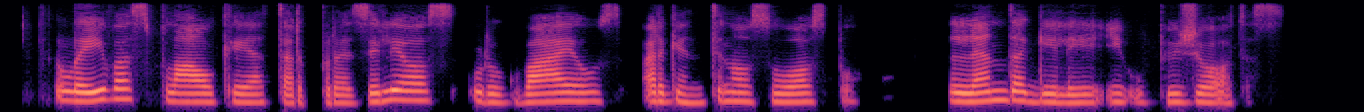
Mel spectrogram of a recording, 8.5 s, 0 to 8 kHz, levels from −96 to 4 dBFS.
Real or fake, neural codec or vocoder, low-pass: fake; codec, 16 kHz in and 24 kHz out, 1 kbps, XY-Tokenizer; 7.2 kHz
